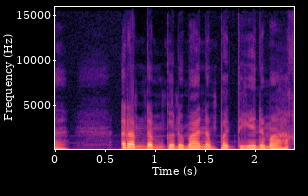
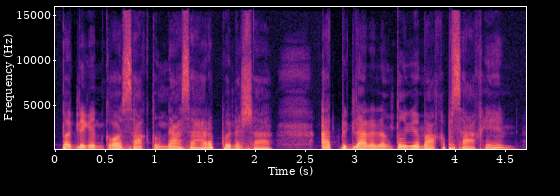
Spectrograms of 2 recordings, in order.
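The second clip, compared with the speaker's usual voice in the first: ordinary delivery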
